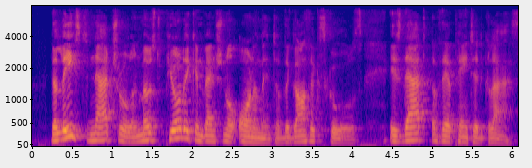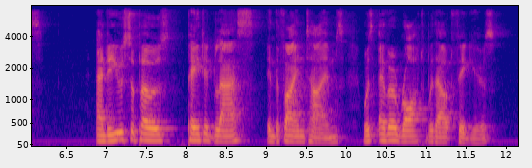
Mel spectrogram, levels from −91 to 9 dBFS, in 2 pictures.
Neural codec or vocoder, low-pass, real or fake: none; 7.2 kHz; real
